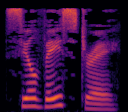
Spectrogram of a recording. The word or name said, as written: Silvestre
